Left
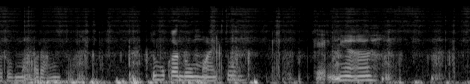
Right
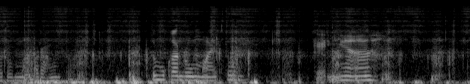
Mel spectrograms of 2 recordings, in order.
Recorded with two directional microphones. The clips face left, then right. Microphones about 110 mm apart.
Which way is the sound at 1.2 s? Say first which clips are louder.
Left 2 dB; 10° left (ahead or behind).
